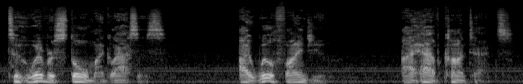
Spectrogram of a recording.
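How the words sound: It is said in a put-on, menacing voice.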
